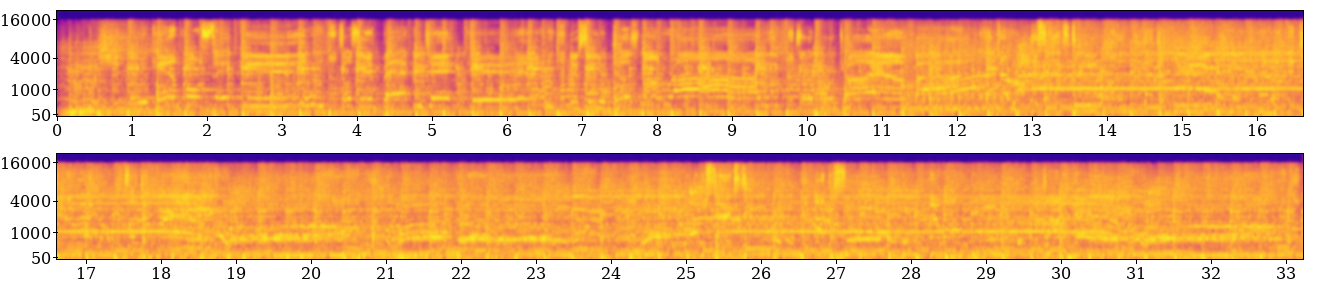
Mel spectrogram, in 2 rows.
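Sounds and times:
raw gritty full-band album track with driving beat: 0.0s - 33.2s
strained shouted-sounding vocal: 10.9s - 33.2s.

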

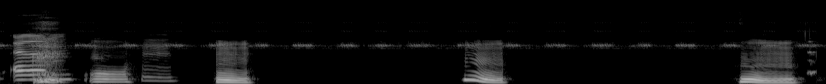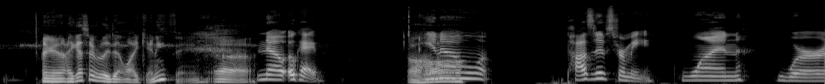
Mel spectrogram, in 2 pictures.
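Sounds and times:
crickets chirping: 0.0s - 10.9s
speech: 0.1s - 2.7s, 4.6s - 5.2s, 7.4s - 8.1s, 8.7s - 11.6s, 12.3s - 13.2s, 13.9s - 16.5s
person groaning low: 0.2s - 2.6s, 4.6s - 5.1s, 7.4s - 8.2s, 10.2s - 10.8s.

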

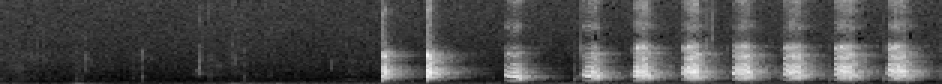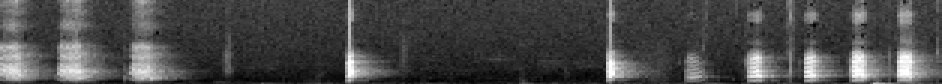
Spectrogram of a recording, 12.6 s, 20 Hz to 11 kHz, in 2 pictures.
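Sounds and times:
hunter imitating hen turkey cuts and yelps: 2.6s - 7.5s, 8.6s - 8.9s, 10.3s - 12.5s.

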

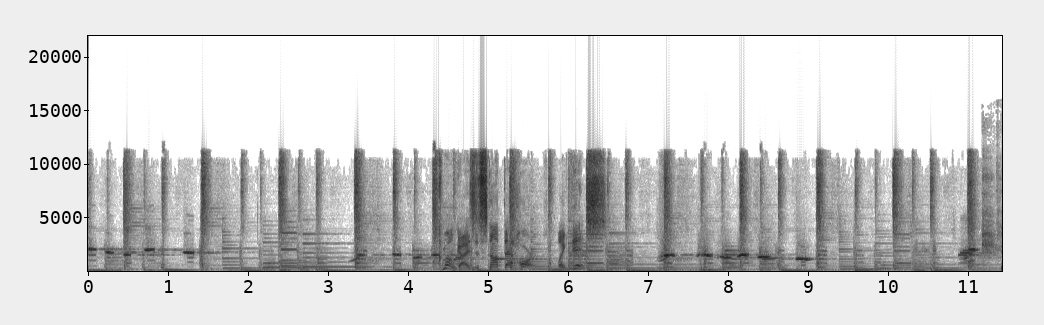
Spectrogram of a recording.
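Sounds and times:
person whistling a short bright melody: 0.0s - 1.7s, 3.3s - 4.4s, 7.1s - 9.3s, 10.8s - 11.4s
loud backing music with steady strummed beats: 0.0s - 11.4s
speech: 4.4s - 6.6s.

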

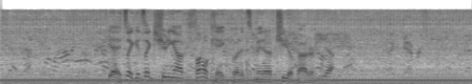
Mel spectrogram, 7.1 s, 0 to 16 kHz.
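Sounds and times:
laughter: 0.0s - 7.0s
small engine powering a Cheeto-powder snack shooting machine: 0.0s - 7.0s
speech: 1.6s - 5.3s.

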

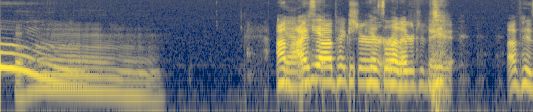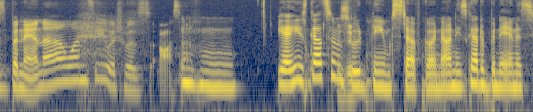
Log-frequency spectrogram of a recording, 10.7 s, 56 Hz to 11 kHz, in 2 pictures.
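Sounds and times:
baby boy wailing from the other side of the house: 0.0s - 1.6s
speech: 0.2s - 0.6s, 2.8s - 10.6s.

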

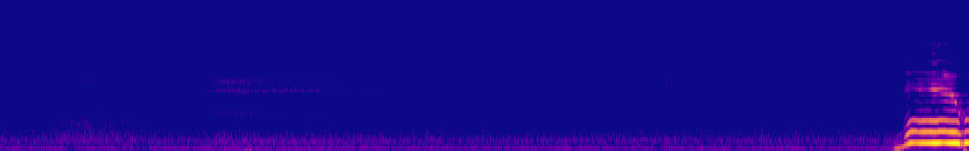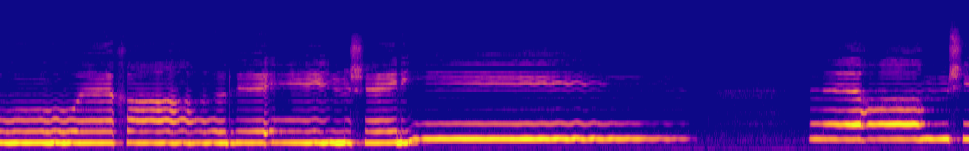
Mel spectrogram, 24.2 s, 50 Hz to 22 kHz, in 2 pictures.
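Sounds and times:
faint steady low hum: 0.0s - 24.2s
slow deep breathing: 0.6s - 5.6s, 21.0s - 22.1s.

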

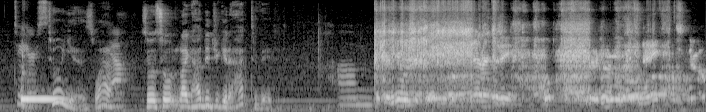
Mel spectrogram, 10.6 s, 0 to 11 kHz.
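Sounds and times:
speech: 0.2s - 4.3s, 5.1s - 10.5s
steady tone: 0.3s - 1.2s
crackling radio static interference: 5.6s - 10.5s.

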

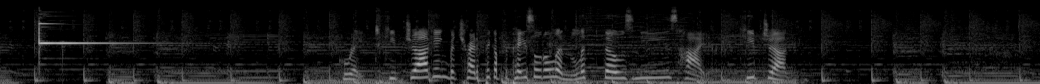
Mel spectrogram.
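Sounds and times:
bright bell ding marking exercise change: 0.4s - 1.6s
speech: 3.4s - 8.0s.

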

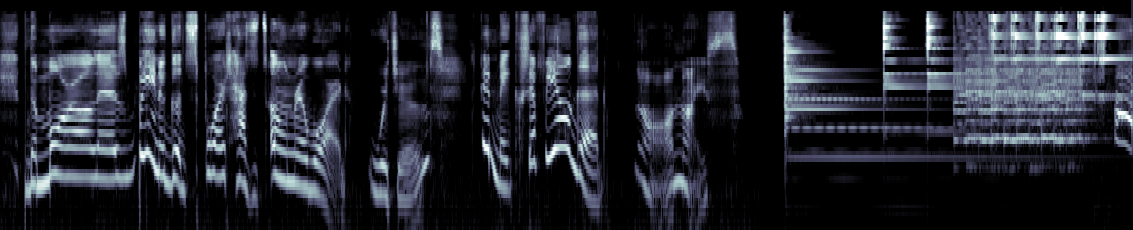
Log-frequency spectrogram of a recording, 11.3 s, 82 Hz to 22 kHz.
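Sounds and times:
speech: 0.2s - 7.4s
halftime bell ringing: 7.8s - 11.3s.

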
